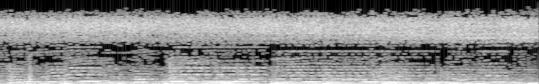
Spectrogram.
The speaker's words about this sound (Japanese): セミしぐれだけが優しく響く中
